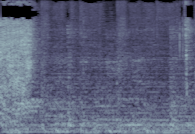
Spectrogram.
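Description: A strip of tape pulled fast off a roll: one short, loud ripping sound lasting under half a second, over background music.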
